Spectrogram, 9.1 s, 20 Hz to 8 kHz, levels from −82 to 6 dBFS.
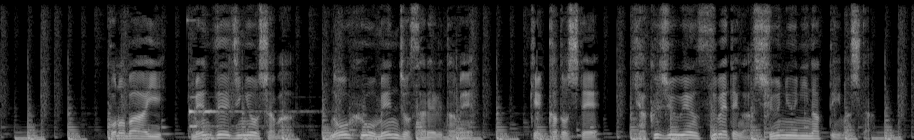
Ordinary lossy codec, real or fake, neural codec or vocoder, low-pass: none; real; none; none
